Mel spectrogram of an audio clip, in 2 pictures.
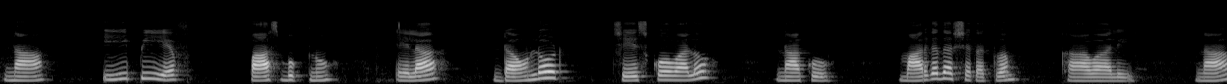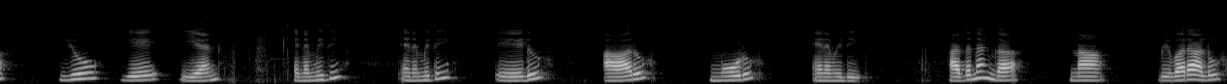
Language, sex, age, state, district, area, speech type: Telugu, female, 18-30, Andhra Pradesh, Krishna, urban, read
